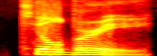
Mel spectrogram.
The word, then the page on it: tilbury: American English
